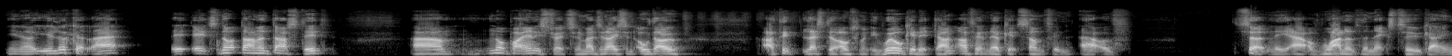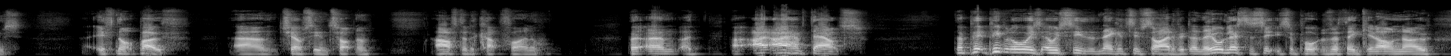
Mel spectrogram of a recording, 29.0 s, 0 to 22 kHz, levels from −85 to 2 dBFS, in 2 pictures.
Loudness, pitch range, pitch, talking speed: -19 LUFS, 115-155 Hz, 125 Hz, 170 wpm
